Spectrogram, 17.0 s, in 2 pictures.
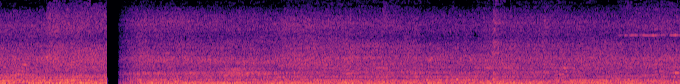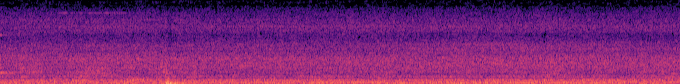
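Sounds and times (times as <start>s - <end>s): train wheels rumbling and hissing: 0.0s - 17.0s.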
